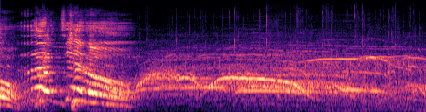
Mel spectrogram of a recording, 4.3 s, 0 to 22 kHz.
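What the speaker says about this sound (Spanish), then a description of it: "Le damos el aplauso, se lo merecen, se lo han ganado en el escenario." A concert crowd at Expo Mimbre 2024 roars for a band, with loud whoops and high shouts at first, then a steadier wash of cheering and scattered yells that carries on at a lower level.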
